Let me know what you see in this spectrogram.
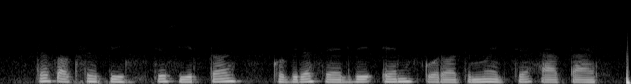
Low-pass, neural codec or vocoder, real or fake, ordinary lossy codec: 19.8 kHz; none; real; Opus, 64 kbps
